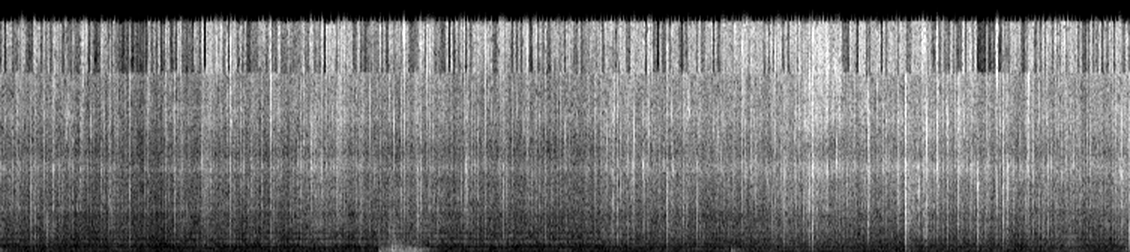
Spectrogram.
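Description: Chickpeas sizzle and fry in a hot pan, a steady crackling hiss that stays close and even, with a brief stirring or shifting sound partway through and no talking.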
